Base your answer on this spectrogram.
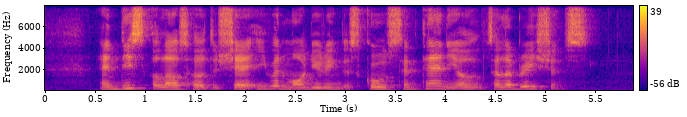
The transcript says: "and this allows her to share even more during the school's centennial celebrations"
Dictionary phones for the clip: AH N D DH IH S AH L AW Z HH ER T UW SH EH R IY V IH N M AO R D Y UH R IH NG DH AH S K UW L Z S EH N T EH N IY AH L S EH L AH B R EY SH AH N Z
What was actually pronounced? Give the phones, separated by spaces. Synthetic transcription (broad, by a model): AH N D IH S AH L AW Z HH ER T UW SH EH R IY V IH N M AO D Y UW R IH NG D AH S K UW L S EH N T EH N IY AH L S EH L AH B R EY SH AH N S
